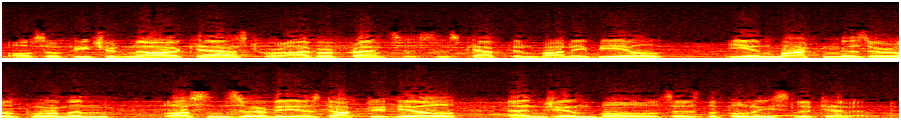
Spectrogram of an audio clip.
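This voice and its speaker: A man's voice: lowish voice, animated, a little fast. A man announcing credits in the formal style of 1960s network radio. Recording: muffled vintage radio broadcast with music.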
